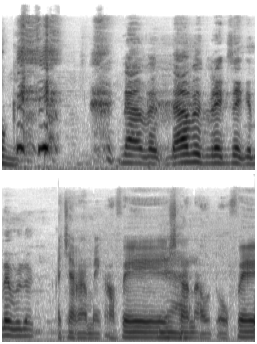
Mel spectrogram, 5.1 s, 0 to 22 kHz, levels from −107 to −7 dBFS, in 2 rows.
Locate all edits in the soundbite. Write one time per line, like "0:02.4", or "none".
0:02.9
